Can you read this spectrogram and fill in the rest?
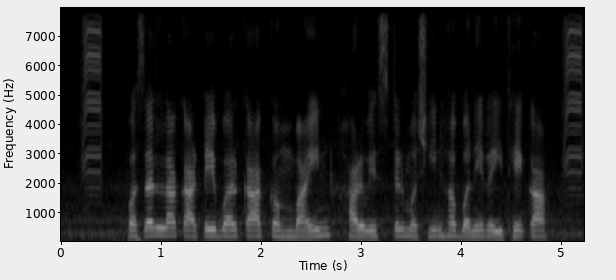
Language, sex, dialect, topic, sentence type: Chhattisgarhi, female, Central, agriculture, question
